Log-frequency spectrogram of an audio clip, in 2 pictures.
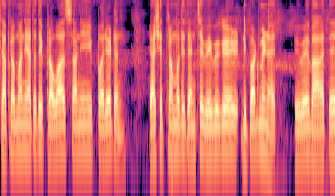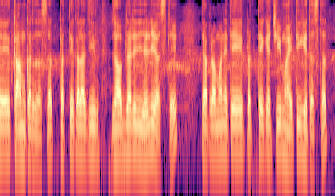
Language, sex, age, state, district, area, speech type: Marathi, male, 30-45, Maharashtra, Ratnagiri, urban, spontaneous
